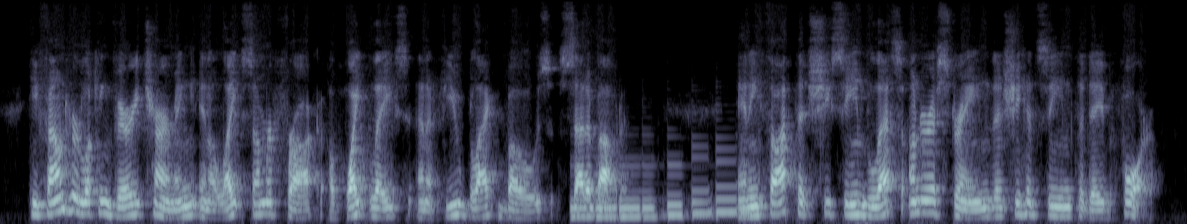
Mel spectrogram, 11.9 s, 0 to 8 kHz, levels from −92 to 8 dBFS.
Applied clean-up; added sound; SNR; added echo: none; Bass guitar; 6 dB; none.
